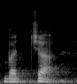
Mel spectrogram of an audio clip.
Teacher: यहां पर च जो है दो बार आया है बच्चा। तो इसको बोला जाता है युग्मक या द्वितत्व ध्वनि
